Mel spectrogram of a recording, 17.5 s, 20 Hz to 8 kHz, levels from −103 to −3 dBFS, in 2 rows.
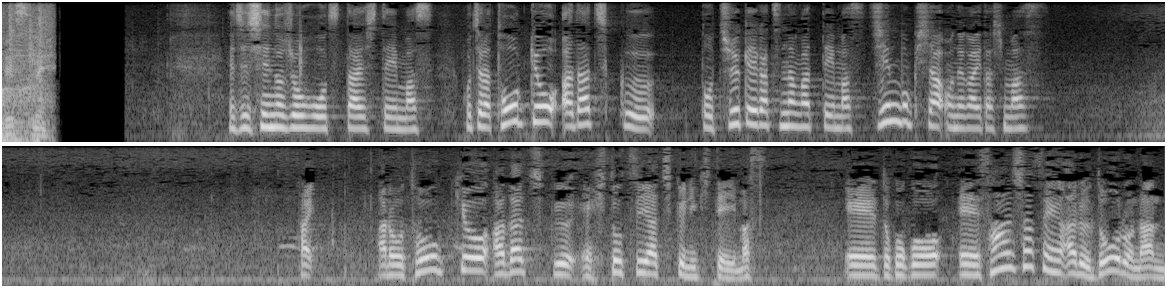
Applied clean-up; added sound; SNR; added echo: none; none; none; none.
